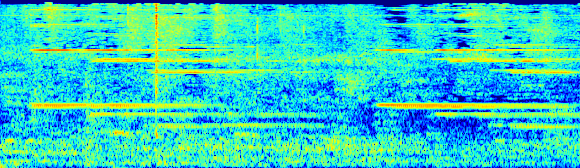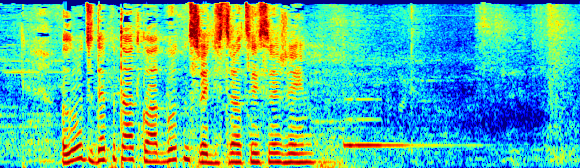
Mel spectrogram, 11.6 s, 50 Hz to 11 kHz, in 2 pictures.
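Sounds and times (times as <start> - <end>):
parliament session electric bell ringing: 0.3 - 2.6, 3.8 - 6.8
speech: 6.4 - 9.1.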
